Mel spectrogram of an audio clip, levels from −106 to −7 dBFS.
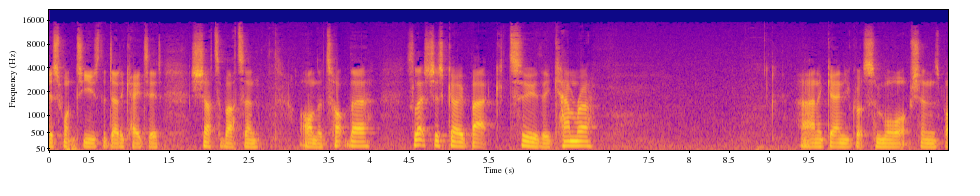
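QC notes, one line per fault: No faults found. Nothing in the audio calls for a QC entry.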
